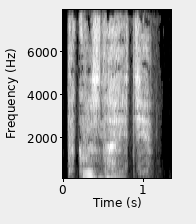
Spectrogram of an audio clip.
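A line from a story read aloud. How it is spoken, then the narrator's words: Whisper. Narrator (Russian): прошептала она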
